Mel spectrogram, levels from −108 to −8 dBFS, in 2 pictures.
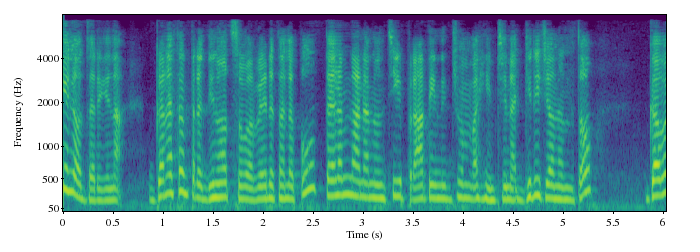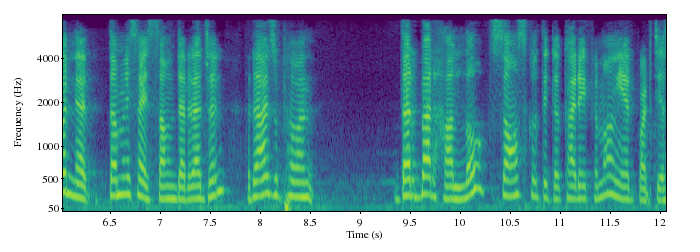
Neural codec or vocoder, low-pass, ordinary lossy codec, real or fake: codec, 16 kHz, 1.1 kbps, Voila-Tokenizer; none; none; fake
